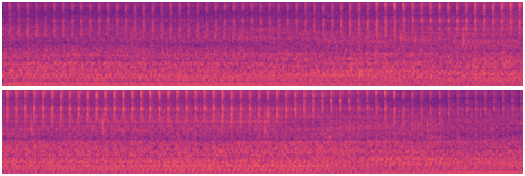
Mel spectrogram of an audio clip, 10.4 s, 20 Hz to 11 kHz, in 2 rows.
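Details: Lada 21124 engine: crisp, even tapping at idle, almost four per second, over a steady engine note; noisy hydraulic lifters.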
